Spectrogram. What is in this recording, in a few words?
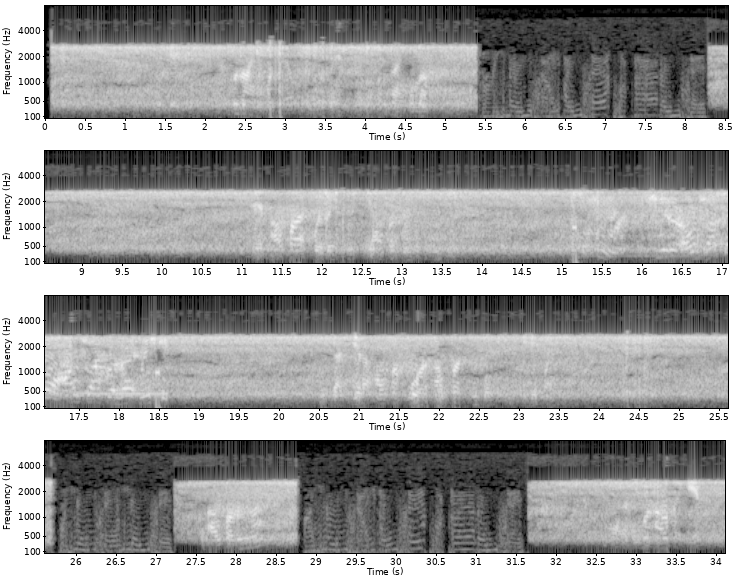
6m ssb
